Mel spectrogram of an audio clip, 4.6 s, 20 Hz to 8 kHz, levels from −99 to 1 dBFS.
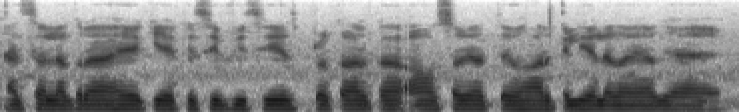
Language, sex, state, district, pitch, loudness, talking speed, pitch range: Hindi, male, Uttar Pradesh, Lalitpur, 115 Hz, -14 LUFS, 235 wpm, 115-120 Hz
